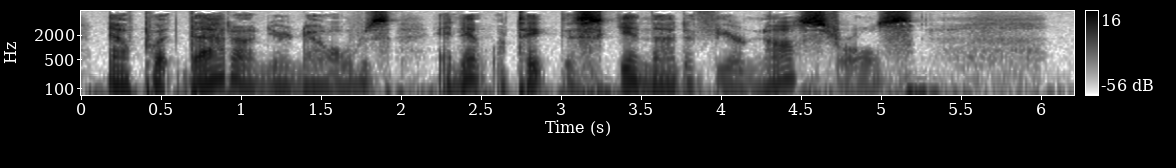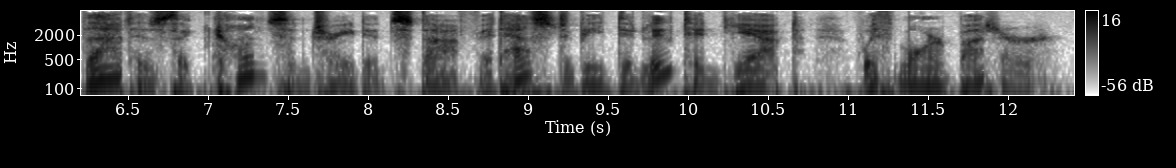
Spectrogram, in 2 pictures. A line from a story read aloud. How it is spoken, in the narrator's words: The old lama laughed, and he said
